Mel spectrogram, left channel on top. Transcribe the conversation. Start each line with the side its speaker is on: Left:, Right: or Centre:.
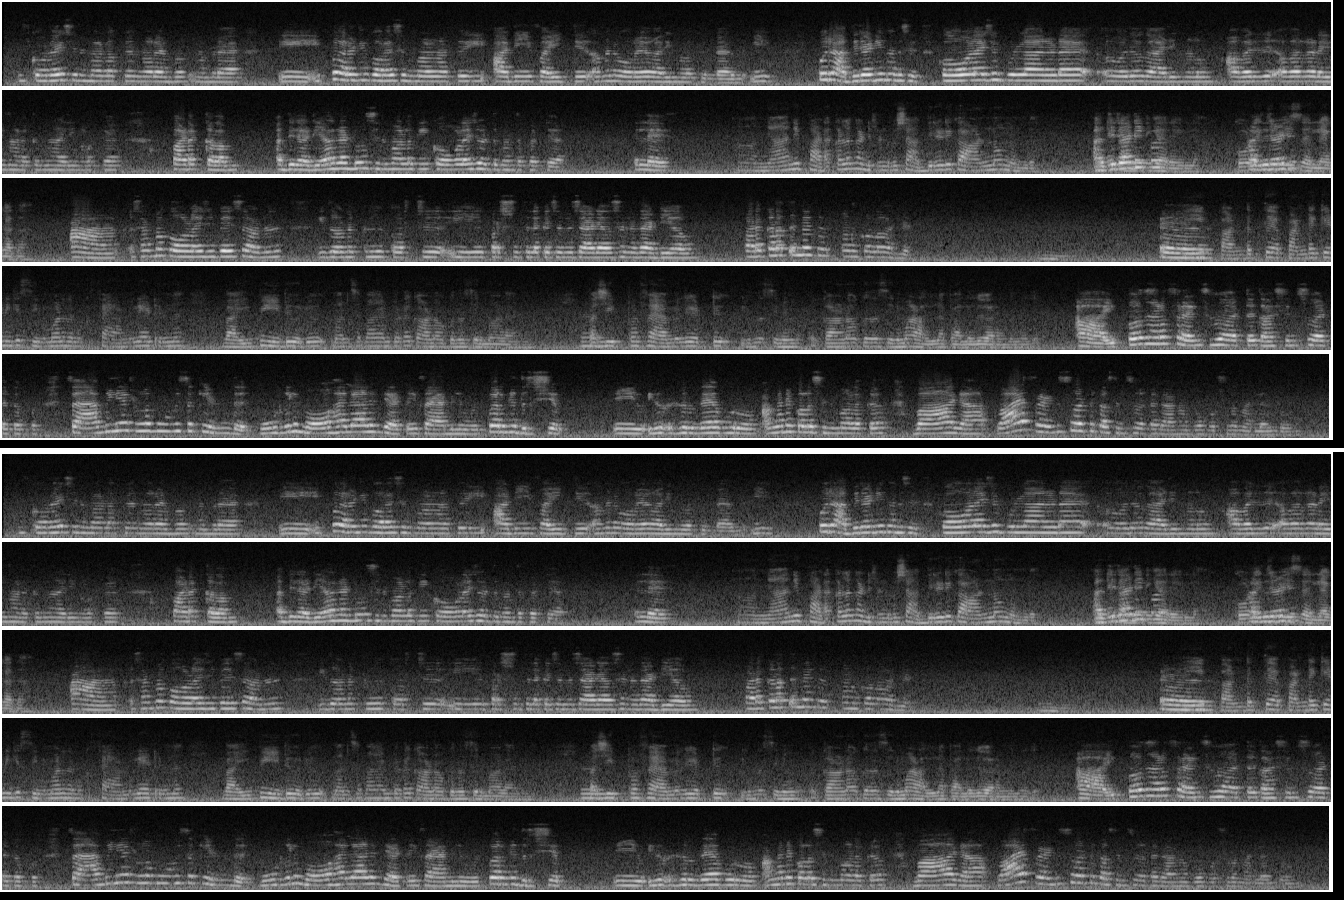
Left: കൊറേ സിനിമകളൊക്കെന്ന് പറയുമ്പോ നമ്മ്ടെ ഈ ഇപ്പൊ എറങ്ങിയ കൊറേ സിനിമകൾനകത്ത് ഈ അടി ഫൈറ്റ് അങ്ങനെ കൊറേ കാര്യങ്ങളൊക്കെ ഇണ്ടായിരുന്നു ഈ ഇപ്പൊ ഒരു അതിരടീന്ന് പറഞ്ഞ സിന് കോളേജ് പിള്ളേരുടെ ഓരോ കാര്യങ്ങളും അവരില് അവരുടെ എടയിൽ നടക്കുന്ന കാര്യങ്ങളൊക്കെ പടക്കളം അതിരടി ആ രണ്ടൂന്ന് സിനിമകളിലൊക്കെ ഈ കോളേജുമായിട്ട് ബന്ധപ്പെട്ടയാ അല്ലേ
Centre: ആഹ് ഞാനീ പടക്കളം കണ്ടിട്ടുണ്ട് പക്ഷെ അതിരടി കാണണോന്നൊണ്ട് അതിന്റെ
Left: അതിരടി
Centre: കഥ എനിക്കറിയില്ല
Left: ഇപ്പൊ
Centre: കോളേജ്
Left: അതിരടി
Centre: ബേയ്സ് അല്ലേ കഥ
Left: ആഹ് സംഭവം കോളേജ് ബേസ് ആണ് ഇത് പോണക്ക് കൊറച്ച് ഈ പ്രശ്നത്തിലൊക്കെ ചെന്ന് ചാടി അവസാനം അത് അടി ആവും പടക്കളത്തിന്റെ ക് കണക്കൊള്ളത് തന്നെ
Centre: ഉം
Left: ഏഹ്
Centre: ഈ പണ്ടത്തെ ത്തെ പണ്ടൊക്കെ ആണെങ്കി സിനിമകള് നമ്മ്ക്ക് ഫാമിലിയായിട്ടിരിന്ന് വൈബെയ്ത് ഒരു മനസ്സമാധാനത്തോടെ കാണാ ഒക്കുന്ന സിനിമകളാര്ന്ന്
Left: ഉം
Centre: പക്ഷെ ഇപ്പം ഫാമിലിയാട്ട് ഇരുന്ന് സിനിമ കാണാ ഒക്കുന്ന സിനിമകളല്ല പലതും എറങ്ങുന്നത്
Left: ആഹ് ഇപ്പൊന്ന്പറ ഫ്രണ്ട്സു ആയിട്ട് കസിൻസു ആയിട്ടൊക്കെ പൊ ഫാമിലി ആയിട്ടുള്ള മൂവീസ് ഒക്കെ ഇണ്ട് കൂടുതലും മോഹൻലാലിൻ്റെ ആ കേട്ടോ ഈ ഫാമിലി മൂവി ഇപ്പ എറങ്ങിയ ദൃശ്യം ഈ ഹൃ ഹൃദയപൂർവം അങ്ങനെ ക്ക ഒള്ള സിനിമകളൊക്ക വാഴ വാഴ ഫ്രണ്ട്സു ആയ്ട്ട് കസിൻസുമായിട്ട് കാണാൻ പോവാൻ കൊറ് ച്ചൂടെ നല്ലതെന്ന് തോന്നുന്നു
